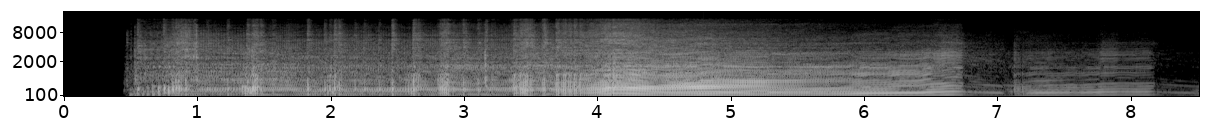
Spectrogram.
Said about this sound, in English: And this is a vehicle.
